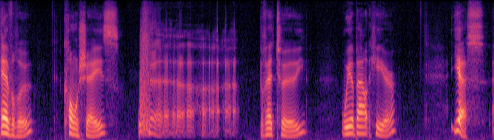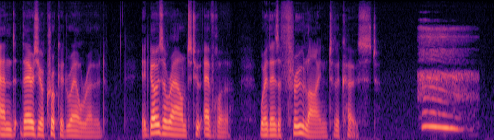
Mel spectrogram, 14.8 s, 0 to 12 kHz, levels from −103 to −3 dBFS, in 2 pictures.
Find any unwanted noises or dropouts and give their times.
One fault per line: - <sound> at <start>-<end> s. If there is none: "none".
- laugh at 2.1-3.6 s
- sigh at 13.7-14.6 s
